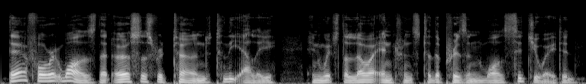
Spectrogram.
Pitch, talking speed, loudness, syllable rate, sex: 100 Hz, 195 wpm, -17 LUFS, 6.0 syllables/s, male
